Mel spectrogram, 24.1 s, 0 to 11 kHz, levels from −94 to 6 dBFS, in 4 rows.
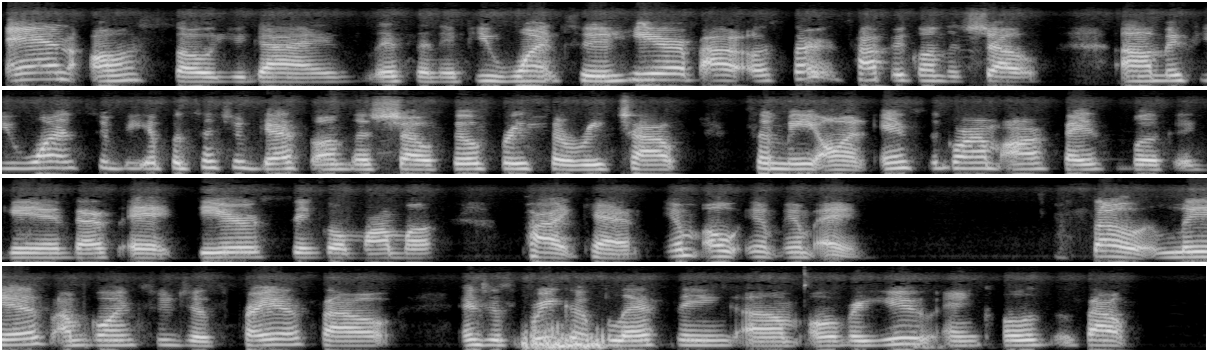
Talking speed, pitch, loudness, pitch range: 180 wpm, 200 Hz, -14 LUFS, 185-220 Hz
